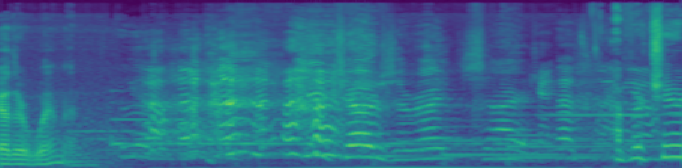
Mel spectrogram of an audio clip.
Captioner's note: laughter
